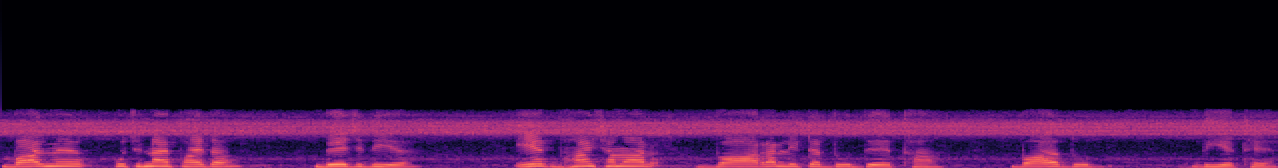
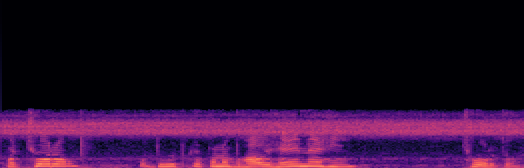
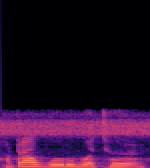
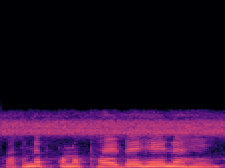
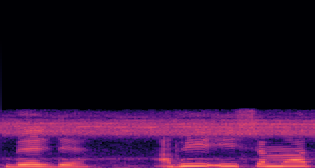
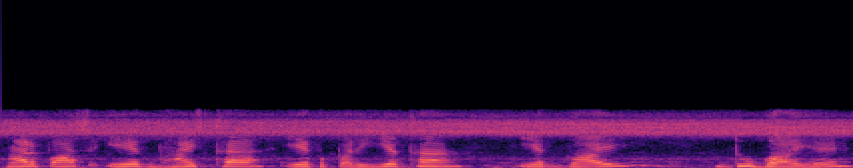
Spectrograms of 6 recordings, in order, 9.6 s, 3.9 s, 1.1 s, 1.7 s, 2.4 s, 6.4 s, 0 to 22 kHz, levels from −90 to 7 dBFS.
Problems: constant background noise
